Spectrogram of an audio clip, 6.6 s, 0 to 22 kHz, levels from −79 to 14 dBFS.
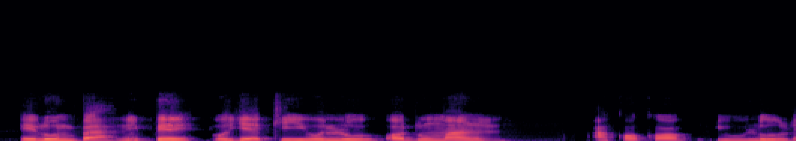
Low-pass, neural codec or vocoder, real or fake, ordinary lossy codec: none; codec, 16 kHz, 0.8 kbps, ZipCodec; fake; none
